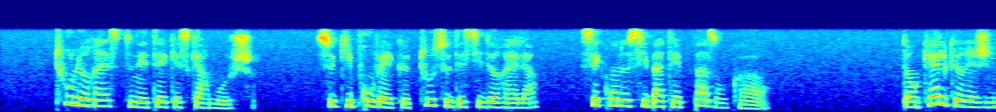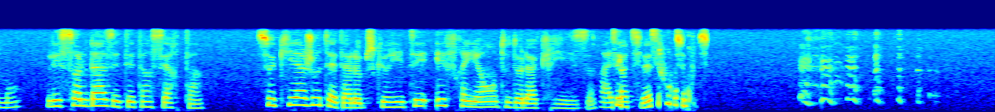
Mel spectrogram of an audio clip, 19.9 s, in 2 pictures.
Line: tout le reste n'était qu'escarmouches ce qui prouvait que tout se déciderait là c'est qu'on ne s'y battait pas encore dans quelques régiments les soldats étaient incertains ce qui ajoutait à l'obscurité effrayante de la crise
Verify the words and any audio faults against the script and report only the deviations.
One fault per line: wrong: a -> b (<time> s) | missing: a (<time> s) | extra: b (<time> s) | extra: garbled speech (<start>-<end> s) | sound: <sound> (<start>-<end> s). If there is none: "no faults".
extra: garbled speech (16.0-17.0 s)
sound: laugh (17.9-19.5 s)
